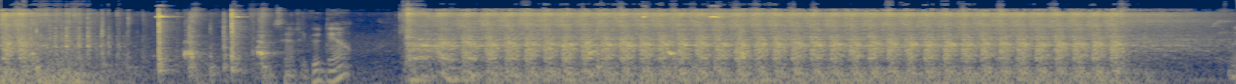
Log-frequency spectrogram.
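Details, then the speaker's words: Valiant Charger VH during restoration: several cranks and catches, runs roughly about seven seconds then dies; fires but stalls, suspected running out of fuel. "sounded like it was running out of fuel again"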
